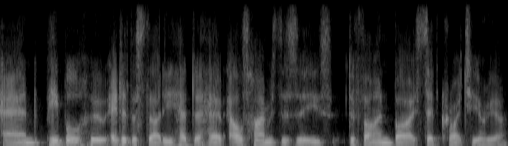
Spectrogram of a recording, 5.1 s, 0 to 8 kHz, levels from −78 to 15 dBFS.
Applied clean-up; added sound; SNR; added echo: none; none; none; none.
